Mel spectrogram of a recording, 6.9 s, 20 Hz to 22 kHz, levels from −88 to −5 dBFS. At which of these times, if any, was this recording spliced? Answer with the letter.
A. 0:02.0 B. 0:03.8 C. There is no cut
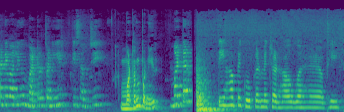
B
